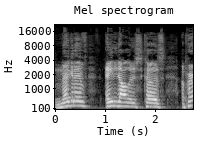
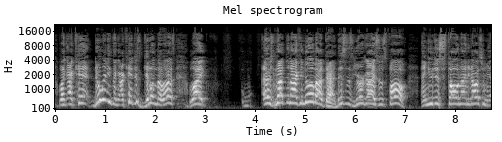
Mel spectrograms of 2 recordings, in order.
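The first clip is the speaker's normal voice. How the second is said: higher-pitched, heated protest; mad; 5 semitones higher than usual. Retold or imitated. Customer telling the agent it's their fault, mad. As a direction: argue it out, exasperated and insistent. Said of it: "I'm just mad right now".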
